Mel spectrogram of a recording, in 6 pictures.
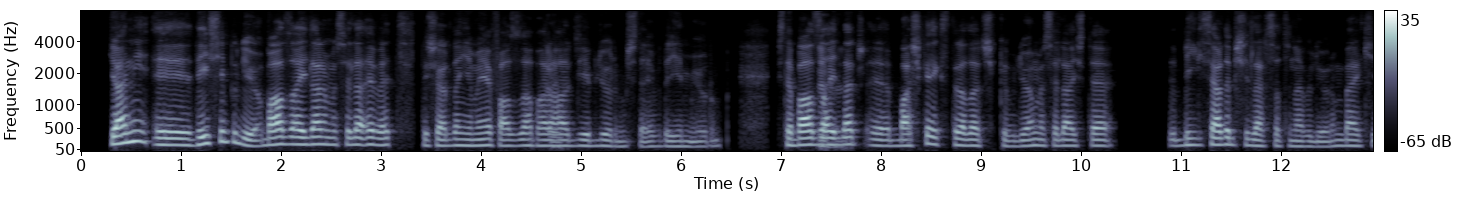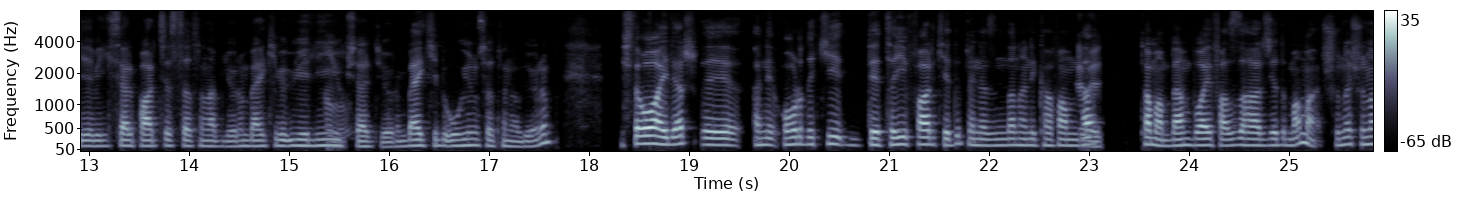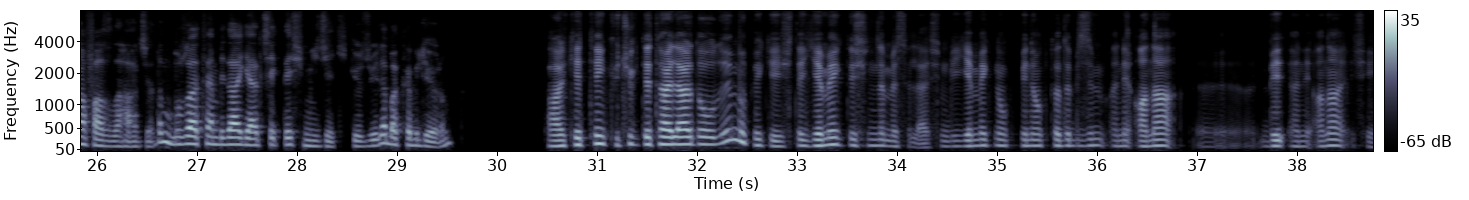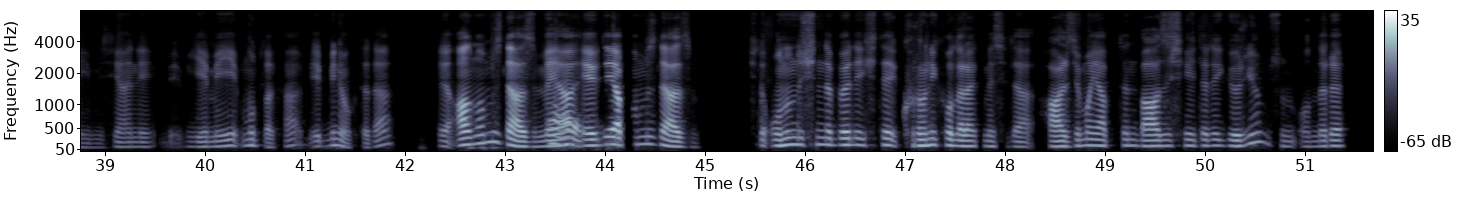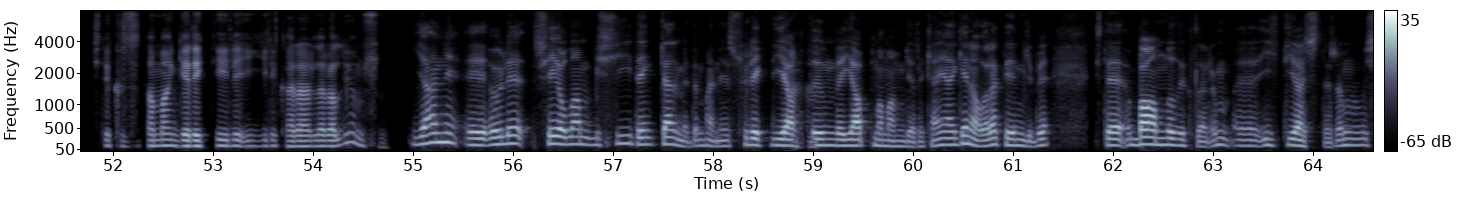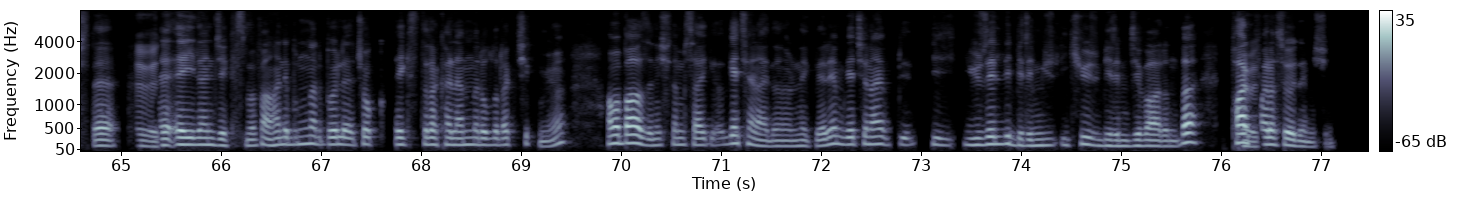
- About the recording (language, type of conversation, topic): Turkish, podcast, Para biriktirmeyi mi, harcamayı mı yoksa yatırım yapmayı mı tercih edersin?
- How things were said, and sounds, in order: other background noise; "alabiliyorum" said as "abiliyorum"; tapping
